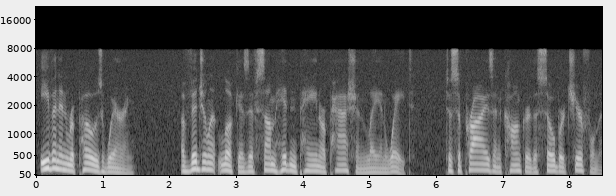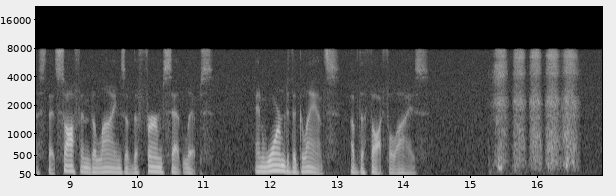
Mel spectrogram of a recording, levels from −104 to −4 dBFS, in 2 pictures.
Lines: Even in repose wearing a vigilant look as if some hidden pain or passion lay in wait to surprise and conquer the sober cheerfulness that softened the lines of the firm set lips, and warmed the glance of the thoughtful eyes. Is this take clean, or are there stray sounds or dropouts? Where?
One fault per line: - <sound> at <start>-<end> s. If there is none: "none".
- sniff at 15.3-16.7 s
